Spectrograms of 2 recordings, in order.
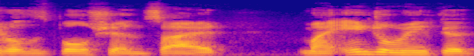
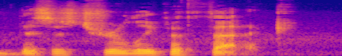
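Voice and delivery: muttering under breath, much lower pitch; 3 semitones lower, 3 dB quieter than usual. Retelling a scene where the guard, falling out the window, just mutters. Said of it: "He just mutters".

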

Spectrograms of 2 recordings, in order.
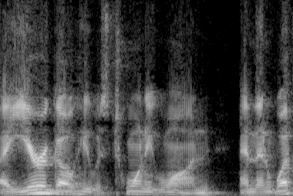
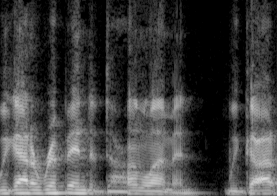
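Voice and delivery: voice cracking and breaking; 2 semitones higher than usual. Coming back for the second segment, the host speaks with voice cracking. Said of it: "did you hear my voice crack on that?".

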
